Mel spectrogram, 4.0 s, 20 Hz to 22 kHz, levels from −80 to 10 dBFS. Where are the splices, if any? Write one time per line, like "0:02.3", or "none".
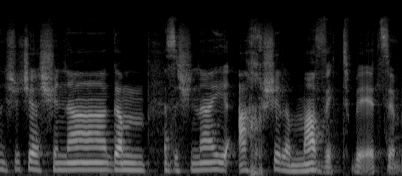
0:01.7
